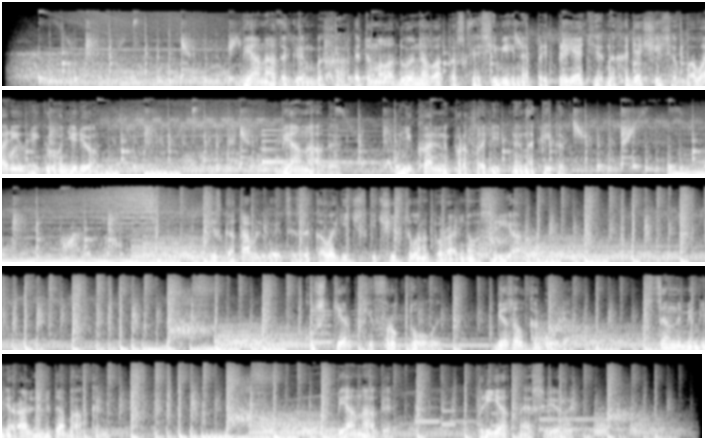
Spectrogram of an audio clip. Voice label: ru werbung, sprecher russisch

